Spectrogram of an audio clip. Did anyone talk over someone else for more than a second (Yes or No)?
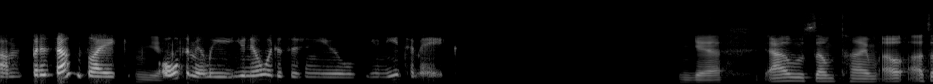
No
